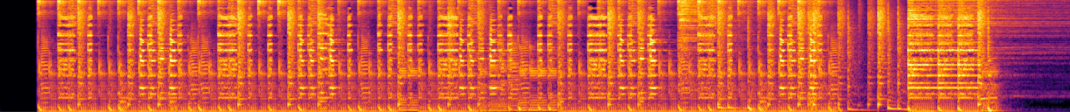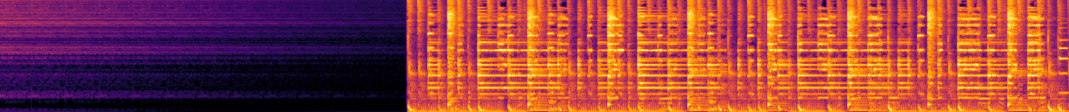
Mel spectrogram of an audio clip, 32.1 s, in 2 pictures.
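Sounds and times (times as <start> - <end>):
r and b brass: 0.6 - 12.9, 13.6 - 15.1, 22.2 - 32.0.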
